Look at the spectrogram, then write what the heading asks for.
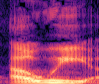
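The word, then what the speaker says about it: awi (οὐαί): In Greek, "woe," it's pronounced like "ausi, ausi, ausi." This is the voice an eagle makes when he flies. When he flies over the heavens. Sorry, there's no S. It's awi, awi, awi. That's how the word is pronounced in Greek.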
